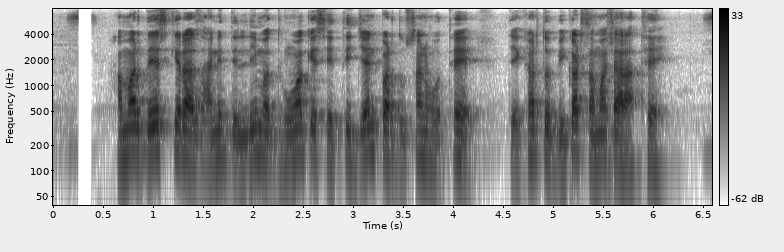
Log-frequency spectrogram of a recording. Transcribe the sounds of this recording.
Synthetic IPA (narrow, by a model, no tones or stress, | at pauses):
hɐməɾd̪eːskeɾaːd͡ʒd̪ʱaːnid̪ɪlːimẽd̪ʱuːʋãkeset̪id͡ʒeːnpəɾd̪uːsənɦoːt̪e | d̪eːkʰəɾt̪obɪkəʈʰsɐmaːt͡ʃaːɾaːt̪ʰeː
